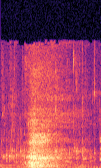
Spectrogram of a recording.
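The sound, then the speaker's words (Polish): Water pours briefly into a glass, a soft splashing trickle that swells and then fades within about a second, with no voices. “To, co słyszycie, to jest nalewanie wody.”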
